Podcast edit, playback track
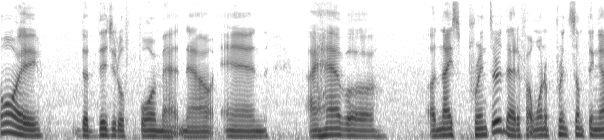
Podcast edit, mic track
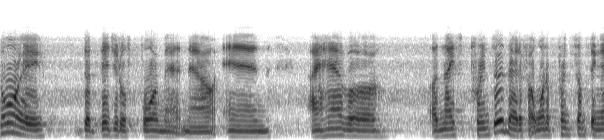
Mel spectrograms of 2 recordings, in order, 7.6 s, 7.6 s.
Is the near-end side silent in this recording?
Yes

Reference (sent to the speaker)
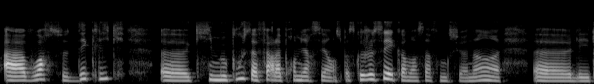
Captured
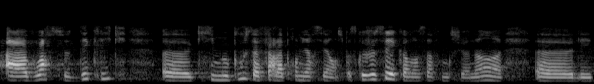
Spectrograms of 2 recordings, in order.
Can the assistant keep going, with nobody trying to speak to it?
Yes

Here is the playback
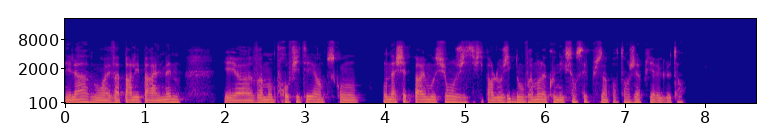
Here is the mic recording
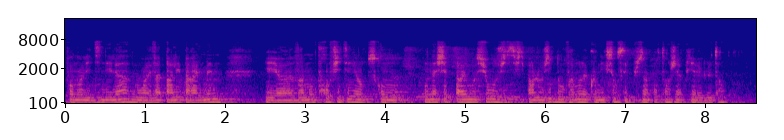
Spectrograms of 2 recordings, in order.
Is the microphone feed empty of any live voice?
No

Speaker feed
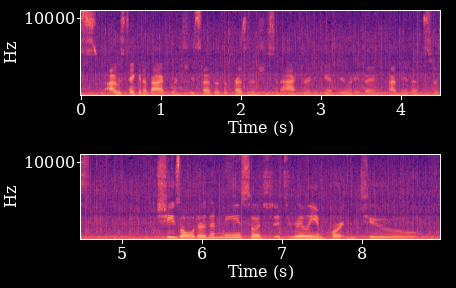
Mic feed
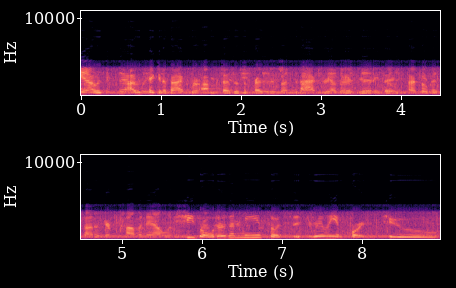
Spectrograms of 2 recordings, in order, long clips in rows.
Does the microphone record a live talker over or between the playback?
Yes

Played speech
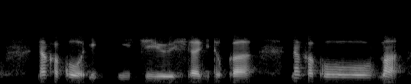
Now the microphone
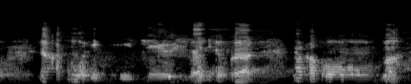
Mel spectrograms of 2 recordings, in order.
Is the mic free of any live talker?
Yes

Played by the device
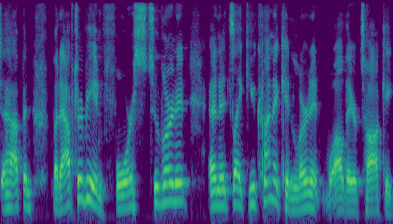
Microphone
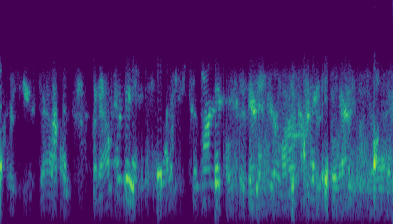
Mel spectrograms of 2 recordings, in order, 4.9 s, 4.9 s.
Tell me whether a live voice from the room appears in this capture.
Yes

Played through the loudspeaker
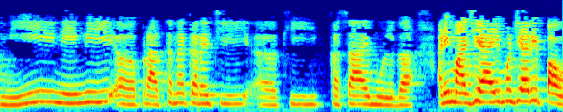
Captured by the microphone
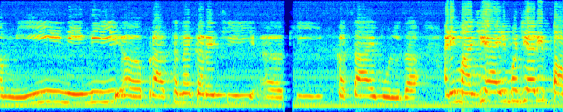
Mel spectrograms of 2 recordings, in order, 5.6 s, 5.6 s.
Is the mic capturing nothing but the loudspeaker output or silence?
Yes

